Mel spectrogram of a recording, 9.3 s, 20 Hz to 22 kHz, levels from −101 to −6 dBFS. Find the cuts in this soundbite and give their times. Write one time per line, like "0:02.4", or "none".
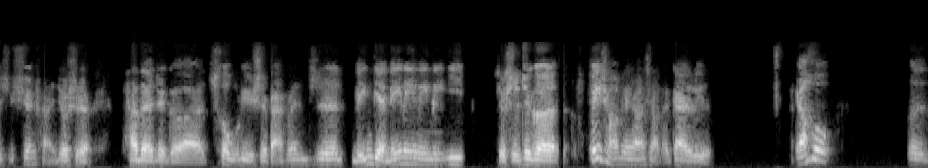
none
